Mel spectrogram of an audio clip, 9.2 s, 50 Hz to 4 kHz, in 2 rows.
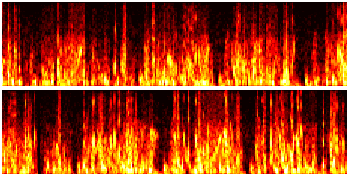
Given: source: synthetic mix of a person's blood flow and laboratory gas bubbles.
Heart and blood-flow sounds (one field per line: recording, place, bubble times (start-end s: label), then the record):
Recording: Doppler ultrasound of blood flow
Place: precordium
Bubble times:
0.00-0.29 s: bubbles
0.50-1.54 s: bubbles
1.56-1.79 s: bubbles
1.87-2.82 s: bubbles
3.03-3.92 s: bubbles
4.28-5.07 s: bubbles
5.15-5.53 s: bubbles
5.63-6.69 s: bubbles
6.83-7.82 s: bubbles
7.96-8.79 s: bubbles
8.83-9.21 s: bubbles
From the record:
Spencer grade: 4 (maximum detectable bubble signal sounding continuously throughout systole and diastole of every cardiac period, and overriding the amplitude of the normal cardiac signals)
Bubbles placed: only in the low amplitude regions of the cardiac cycle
